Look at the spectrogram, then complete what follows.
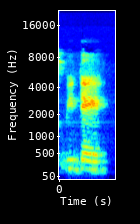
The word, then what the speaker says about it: bidet: So now I know that the correct pronunciation of bidet is bidet.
